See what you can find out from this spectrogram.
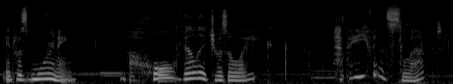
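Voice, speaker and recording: A woman playing a reflective young woman who narrates her journey in a measured, wistful storybook style. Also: fairly high pitch, expressive, creaky, music in the background. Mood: wistful, gentle. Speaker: narrator and protagonist. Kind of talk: scripted first-person storybook narration.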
